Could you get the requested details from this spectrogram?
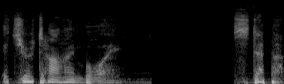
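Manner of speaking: soft, quiet put-on voice. Hyping someone up to take their turn: Mary Anne Hobbs voice. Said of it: "I'll even do it in the Marianne Hobbs voice".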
